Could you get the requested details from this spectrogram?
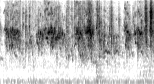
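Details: Happy pet budgerigar eating greens keeps up continuous buzzy, scratchy warbling chatter with rapid squeaky notes over faint low hum.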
